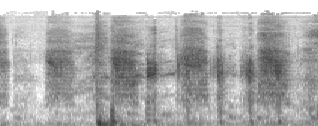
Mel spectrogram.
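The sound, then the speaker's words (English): A person imitates a dog panting with quick, breathy huffs in a steady in-out rhythm, fairly loud, with no words spoken. “I'm like, all of our listeners know what a panting dog sounds like, but you still had to make it a point to go...”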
